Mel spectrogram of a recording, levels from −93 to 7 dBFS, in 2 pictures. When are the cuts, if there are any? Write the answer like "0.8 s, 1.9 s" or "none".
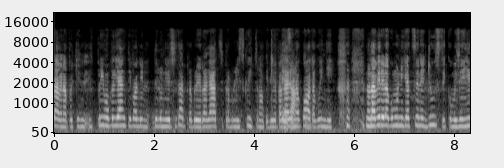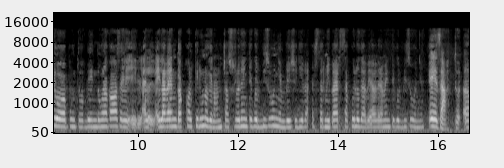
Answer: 5.6 s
